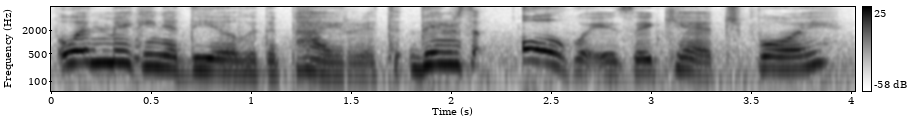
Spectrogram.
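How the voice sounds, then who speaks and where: A woman's voice: medium pitch, sing-song, measured pace, a little mellow, a little hiss or hum. A woman playing a bold, boastful young pirate captain in an audio drama, with theatrical, swaggering pirate talk. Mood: boastful, wary.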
